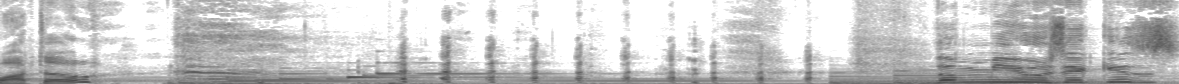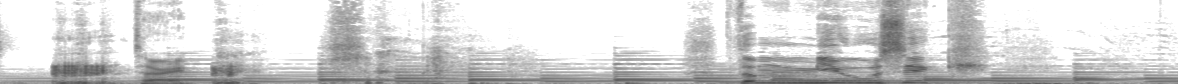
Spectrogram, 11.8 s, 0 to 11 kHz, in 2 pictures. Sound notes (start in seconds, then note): 5.3 laughs; 8.5 piano plays; 9.3 singing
